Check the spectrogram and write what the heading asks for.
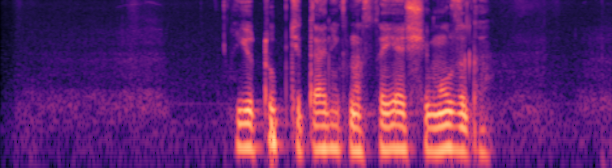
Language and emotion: Russian, neutral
